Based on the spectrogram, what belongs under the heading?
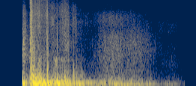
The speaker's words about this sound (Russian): Над заливом пролетел грохот орудийного выстрела. Батарея Эдгара уже заработала.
